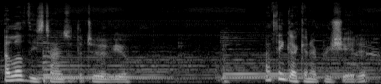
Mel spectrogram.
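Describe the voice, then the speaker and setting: A man's voice: mid-range voice, lively intonation, a little fast, music in the background, natural voice. A man playing an affectionate, curious teenage youngest brother in an audio drama.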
